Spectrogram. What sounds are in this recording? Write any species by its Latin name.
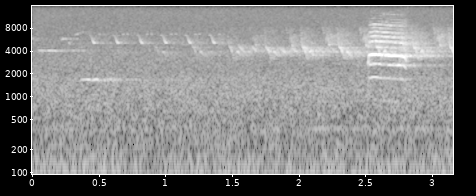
Troglodytes hiemalis, Seiurus aurocapilla, Cyanocitta cristata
